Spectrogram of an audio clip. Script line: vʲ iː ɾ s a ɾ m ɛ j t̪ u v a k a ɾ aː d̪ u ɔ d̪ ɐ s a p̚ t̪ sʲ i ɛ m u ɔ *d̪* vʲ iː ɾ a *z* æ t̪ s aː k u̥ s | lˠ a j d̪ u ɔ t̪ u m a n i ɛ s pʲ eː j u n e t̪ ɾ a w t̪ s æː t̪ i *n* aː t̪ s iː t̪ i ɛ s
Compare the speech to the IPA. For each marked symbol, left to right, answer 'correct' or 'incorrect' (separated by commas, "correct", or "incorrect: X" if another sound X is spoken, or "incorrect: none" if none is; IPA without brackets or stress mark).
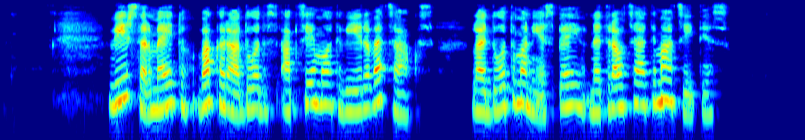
incorrect: t̪, incorrect: v, incorrect: m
